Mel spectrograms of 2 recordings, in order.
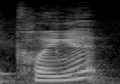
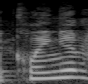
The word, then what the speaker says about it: Tlingit: Doesn't look like it's say culling it, but it does. So that T does not make a T sound like we say T, okay?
